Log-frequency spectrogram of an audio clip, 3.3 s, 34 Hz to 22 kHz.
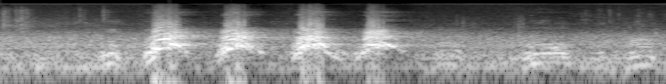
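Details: Jessy, a young Border Collie pup recorded in Barsbüttel, Hamburg, in January 1994, lets out four quick high barks in a row, evenly spaced, followed by softer murmuring voices.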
